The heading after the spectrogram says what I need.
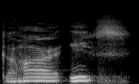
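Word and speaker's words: charis: for grace is spelled c-h-a-r-i-s and it is pronounced gehar east number 54 and 85 which means benefit favor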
